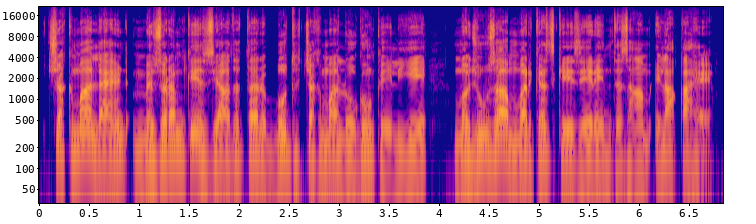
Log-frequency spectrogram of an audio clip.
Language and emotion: Urdu, neutral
